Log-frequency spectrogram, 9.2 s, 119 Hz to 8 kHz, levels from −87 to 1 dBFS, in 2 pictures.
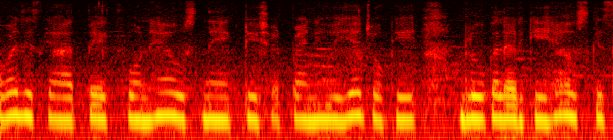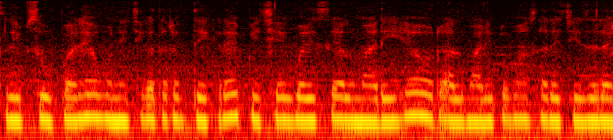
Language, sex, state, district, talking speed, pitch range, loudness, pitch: Marwari, female, Rajasthan, Nagaur, 275 wpm, 210-225 Hz, -33 LUFS, 215 Hz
